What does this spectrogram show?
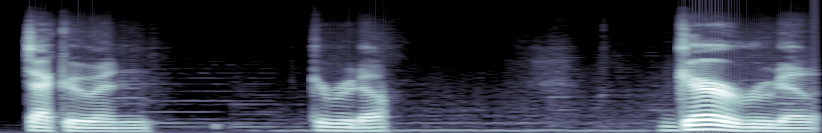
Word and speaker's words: Gerudo: it right deku and gerudo i always say deku and gerudo garrudo is what i say not gayrudo it's deku deku deku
